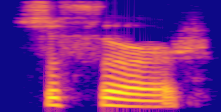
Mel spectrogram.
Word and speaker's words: صفر: So صفر. And the double R is just to remind you to roll your R.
